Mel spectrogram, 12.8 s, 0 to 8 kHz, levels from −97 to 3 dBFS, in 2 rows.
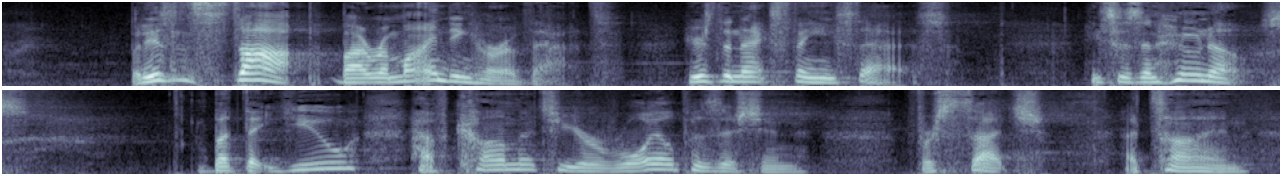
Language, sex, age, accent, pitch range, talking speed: English, male, 40-59, American, 150-250 Hz, 155 wpm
